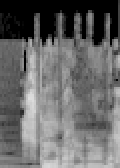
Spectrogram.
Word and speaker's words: Skawnak: could speak common sorry could you could you spell that name maybe scor yes it's SK a w n a k scor thank you very much and his little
